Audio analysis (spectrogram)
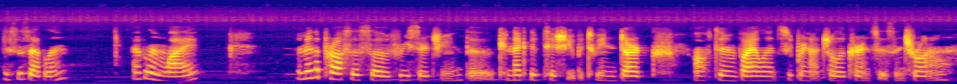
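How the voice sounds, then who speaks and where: An earnest female researcher in a horror audio drama. She speaks in a recorded-message style, a little high and noticeably creaky. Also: fairly even intonation, fairly quick, sharp tone, full character voice, rough recording. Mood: earnest, businesslike. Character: earnest female researcher of violent supernatural occurrences.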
